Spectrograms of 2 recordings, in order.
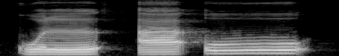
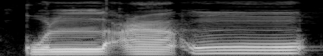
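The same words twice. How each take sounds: First: Both vowels start with a glottal stop. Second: Both vowels start with a throat ain sound. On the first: "jadi kedua-duanya alif" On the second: "jadi kedua-duanya ain"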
